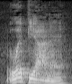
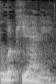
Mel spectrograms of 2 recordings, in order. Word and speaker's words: LePiane: does it tell you les piana but we'll go with le piani le piani is about as anglicized as it can get okay so um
